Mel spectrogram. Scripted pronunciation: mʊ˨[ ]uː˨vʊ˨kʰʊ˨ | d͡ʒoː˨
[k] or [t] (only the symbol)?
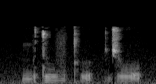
t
